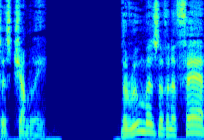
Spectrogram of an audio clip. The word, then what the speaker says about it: Cholmondeley: Colbert clarified that the name Cholmondeley is pronounced Chumley and then humorously discussed the rumored affair between William and the marching band of chicanery.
